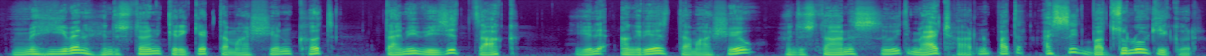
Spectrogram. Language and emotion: Kashmiri, angry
